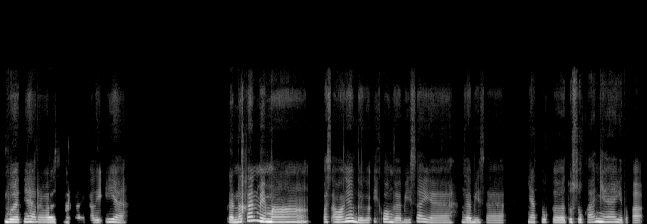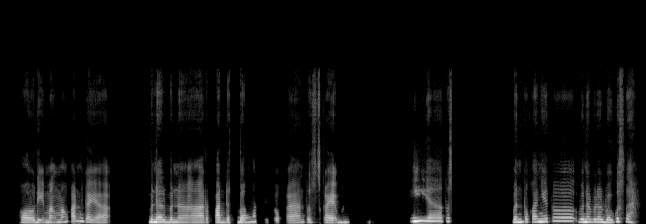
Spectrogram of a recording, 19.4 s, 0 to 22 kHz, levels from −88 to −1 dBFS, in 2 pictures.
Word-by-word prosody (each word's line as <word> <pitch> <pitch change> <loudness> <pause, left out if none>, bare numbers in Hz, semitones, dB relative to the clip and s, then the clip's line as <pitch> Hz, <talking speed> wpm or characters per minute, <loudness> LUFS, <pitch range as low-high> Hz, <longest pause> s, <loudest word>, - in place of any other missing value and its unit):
buatnya 245 +2 +5
harus 230 -1 +2
berkali-kali 225 -2 -8
iya. 230 -4 -1 1.5
Karena 235 +1 +3
kan 375 +6 +2
memang 255 -3 +6 0.2
pas 250 0 -8
awalnya 255 +6 +5
gagal, 215 -6 0
"ih 280 - -16
kok 270 - -2
nggak 215 -4 -1
bisa 235 +6 -6
ya?" 215 -4 -6 0.2
Nggak 225 -3 -2
bisa 215 -1 -11 0.6
nyatu 230 +1 -6
ke 230 - -6 0.2
tusukannya 245 0 +1
gitu 215 -1 -7
Kak, 210 0 -5 0.3
kalo 225 -1 -2
di 225 - -4
mang-mang 230 +5 -6
kan - - -5
kayak 245 -4 -6 0.6
bener-bener 220 -2 +1
padat 220 0 -1
banget 225 +5 -2
gitu 200 -3 -14
kan, 200 +2 -6
terus 235 0 -11
kayak 210 -1 -2 1.1
iya, 330 0 +5
terus 315 0 -9 0.9
bentukannya 255 +2 +2
itu 345 - -8 0.4
bener-bener 250 -1 +2
baguslah, 265 +2 -3
240 Hz, 125 wpm, -22 LUFS, 220-265 Hz, 1.5 s, memang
